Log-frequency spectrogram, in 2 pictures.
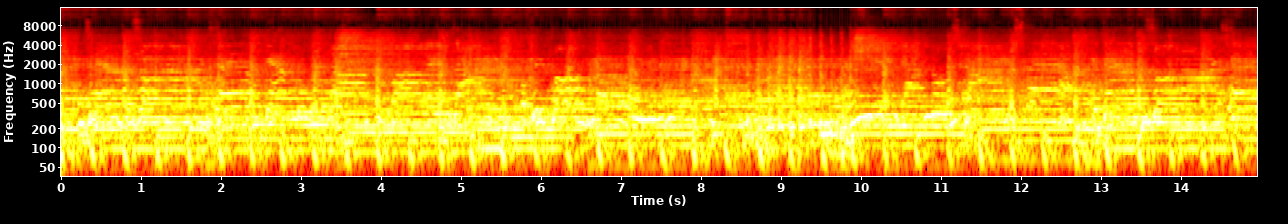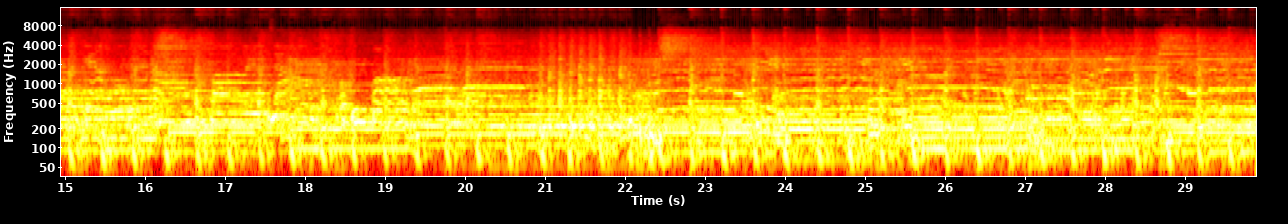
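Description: Live rock band playing: electric guitars and a drum kit with a singer's voice over them, heard through the stage PA.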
